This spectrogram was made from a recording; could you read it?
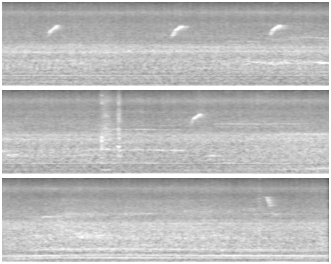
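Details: Toyota Innova Hycross: a single sharp, pronounced tock each time the AC compressor engages, then a new steady hum joins the running engine; owner asks what the cause is. AC compressor clunk on engagement.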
